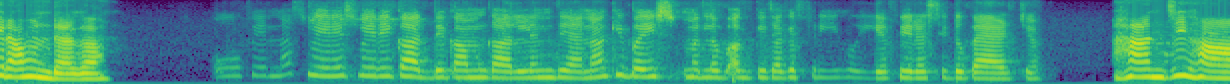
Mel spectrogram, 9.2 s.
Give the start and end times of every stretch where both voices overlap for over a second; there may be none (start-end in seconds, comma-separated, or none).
none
